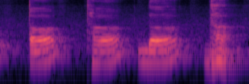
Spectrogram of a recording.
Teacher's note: त, थ, द, ध इन सब का उच्चारण स्थान दंत है और आभ्यंतर प्रयत्न भी स्पष्ट है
